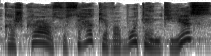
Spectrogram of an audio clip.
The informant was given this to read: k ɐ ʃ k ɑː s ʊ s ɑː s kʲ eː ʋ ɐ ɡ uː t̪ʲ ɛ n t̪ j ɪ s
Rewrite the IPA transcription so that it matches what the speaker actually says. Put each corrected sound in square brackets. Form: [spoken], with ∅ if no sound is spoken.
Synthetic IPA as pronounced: k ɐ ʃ k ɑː s ʊ s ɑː [∅] kʲ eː ʋ ɐ [b] uː t̪ʲ ɛ n t̪ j ɪ s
